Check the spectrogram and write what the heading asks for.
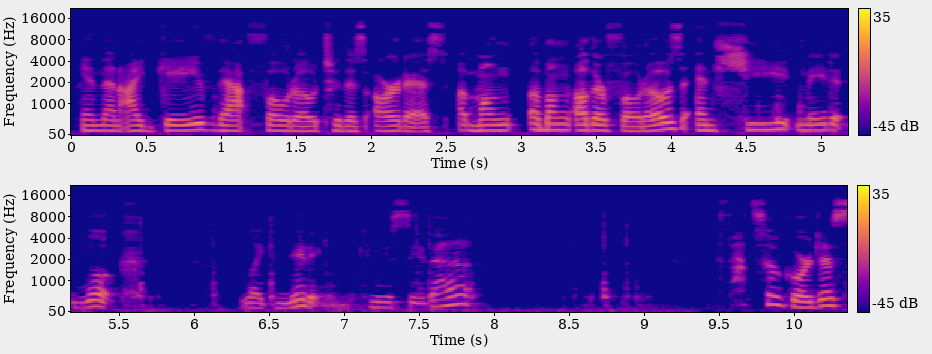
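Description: A woman in her thirties talks on a lapel mic in a small indoor shop room. She is bubbly and chatty in a casual vlog and laughs often. Her voice sits on the low side. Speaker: yarn shop owner and vlogger. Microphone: clip-on lapel mic.

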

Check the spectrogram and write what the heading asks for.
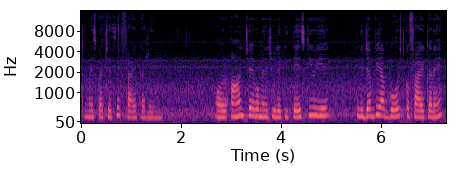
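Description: A woman walks through a home recipe at her stove in an easygoing, chatty way. Her voice is mellow and soft-edged. The phone mic picks up a faint hiss of kitchen noise behind her. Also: medium pitch, rough recording. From Pakistan. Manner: chatty, repeats "jo hai" and "ye dekhein" while showing the pot. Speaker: cooking vlogger. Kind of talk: step-by-step cooking instructions.

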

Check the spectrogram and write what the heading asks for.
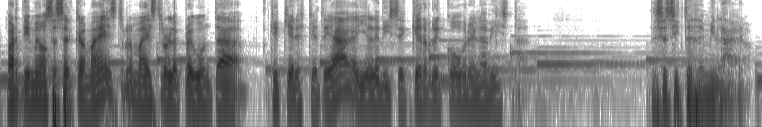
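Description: A male pastor preaching with passion, moving between loud cries and hushed pleas, then leading a prayer. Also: medium pitch, vocal fry. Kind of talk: sermon with closing prayer.

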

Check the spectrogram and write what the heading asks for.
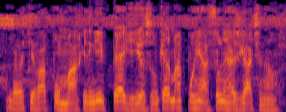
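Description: A man giving excited, swearing live commentary at an outdoor balloon launch, calling out and mock-praying as he films. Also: mid-range voice, rapid-fire, dull audio. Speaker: balloon enthusiast filming a launch. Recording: outdoor phone recording with loud crowd noise.

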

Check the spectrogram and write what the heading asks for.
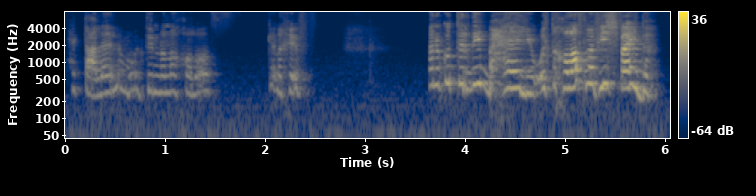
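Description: A woman's voice: very high-pitched, rapid-fire, pushed and bright, heavily acted. An actress playing a distraught young woman in a TV drama, speaking Egyptian Arabic with bitter, tearful emotion. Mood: despairing. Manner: pleading then bitter, emotional. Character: anxious young woman, patient, Nagla. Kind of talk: TV drama acting.

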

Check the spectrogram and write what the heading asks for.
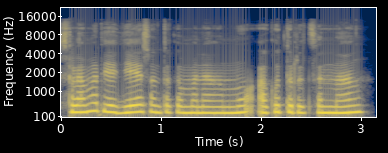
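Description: A woman voicing a kind young man who speaks calmly and steadily and apologizes gently, in a fan-dubbed game drama. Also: on the high side, fairly quick, no echo, studio quality, natural voice. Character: kind young man, attentive boyfriend type.

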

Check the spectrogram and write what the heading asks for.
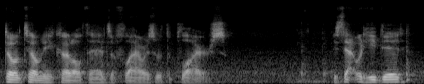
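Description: A man hosting a playful casual chat, interviewing a pretend alien in a gentle, encouraging, amused way. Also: sits low, a little fast, a little hiss or hum.

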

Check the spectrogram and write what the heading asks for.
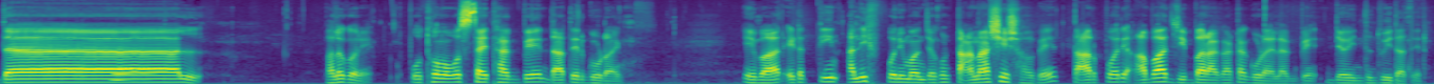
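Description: A man teaching Arabic letter pronunciation, repeating sounds slowly and asking and answering his own questions. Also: mid-range voice, a bit bright, no echo, clean studio sound. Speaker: Quran reading teacher. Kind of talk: step-by-step pronunciation lesson.

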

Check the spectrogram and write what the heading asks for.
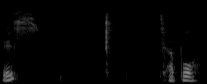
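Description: In very slow speech, a singer with a Peninsular Spanish accent shares excited music reactions with her viewers. She often repeats words for emphasis and keeps checking in with frequent tag questions.

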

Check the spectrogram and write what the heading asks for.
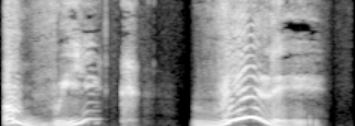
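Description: A woman voicing a witty, playful young gentleman who teases in a mock-theatrical way. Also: on the low side, very animated, a little slow, dry recording, clean studio sound, heavily acted. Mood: teasing.

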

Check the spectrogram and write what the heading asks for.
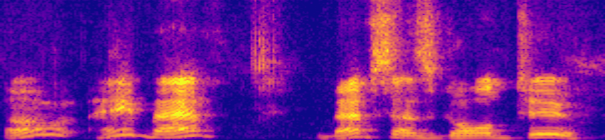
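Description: A man's voice: on the high side, wildly swooping pitch, slow, slightly rough. A man co-hosting a live craft stream, reading out viewer comments and teasing the host with dry jokes. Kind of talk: casual live-stream banter.

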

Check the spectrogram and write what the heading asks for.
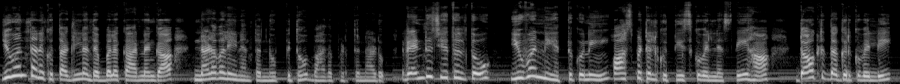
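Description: A woman narrating a dramatic family audio story in an expressive, even storytelling manner. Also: on the high side, fairly quick, soft background music.

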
